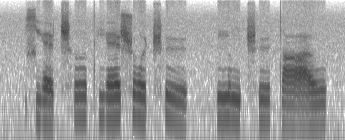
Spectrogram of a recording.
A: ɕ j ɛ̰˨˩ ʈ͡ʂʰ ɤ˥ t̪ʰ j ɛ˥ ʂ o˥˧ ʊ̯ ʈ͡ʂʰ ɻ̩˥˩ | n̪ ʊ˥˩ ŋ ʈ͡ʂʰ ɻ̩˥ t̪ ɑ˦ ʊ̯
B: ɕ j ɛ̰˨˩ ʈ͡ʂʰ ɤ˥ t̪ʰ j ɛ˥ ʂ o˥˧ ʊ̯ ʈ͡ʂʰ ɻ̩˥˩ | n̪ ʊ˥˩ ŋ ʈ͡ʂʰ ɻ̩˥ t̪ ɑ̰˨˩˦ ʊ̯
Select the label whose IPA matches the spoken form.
B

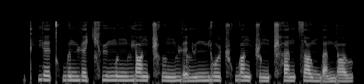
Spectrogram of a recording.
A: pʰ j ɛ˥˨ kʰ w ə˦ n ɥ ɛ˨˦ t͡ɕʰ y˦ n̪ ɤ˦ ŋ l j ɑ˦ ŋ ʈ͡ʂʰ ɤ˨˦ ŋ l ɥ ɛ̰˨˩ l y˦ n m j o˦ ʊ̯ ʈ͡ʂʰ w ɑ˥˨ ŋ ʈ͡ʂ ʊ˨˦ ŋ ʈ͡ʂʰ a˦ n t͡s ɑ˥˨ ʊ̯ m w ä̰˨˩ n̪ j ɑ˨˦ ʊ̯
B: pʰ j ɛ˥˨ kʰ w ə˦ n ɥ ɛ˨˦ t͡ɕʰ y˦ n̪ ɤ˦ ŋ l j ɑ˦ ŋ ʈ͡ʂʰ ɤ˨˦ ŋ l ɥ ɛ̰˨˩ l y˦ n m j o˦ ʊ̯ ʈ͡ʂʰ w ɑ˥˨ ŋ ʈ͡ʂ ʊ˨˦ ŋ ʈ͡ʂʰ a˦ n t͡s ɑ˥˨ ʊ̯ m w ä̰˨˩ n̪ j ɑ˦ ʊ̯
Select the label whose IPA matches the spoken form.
A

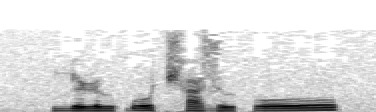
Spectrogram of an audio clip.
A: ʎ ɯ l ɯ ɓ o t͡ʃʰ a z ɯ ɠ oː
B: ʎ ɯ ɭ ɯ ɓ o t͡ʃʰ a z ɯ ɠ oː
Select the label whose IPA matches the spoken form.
B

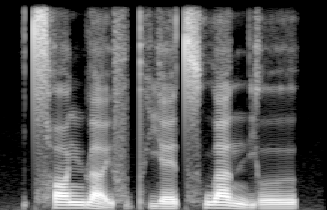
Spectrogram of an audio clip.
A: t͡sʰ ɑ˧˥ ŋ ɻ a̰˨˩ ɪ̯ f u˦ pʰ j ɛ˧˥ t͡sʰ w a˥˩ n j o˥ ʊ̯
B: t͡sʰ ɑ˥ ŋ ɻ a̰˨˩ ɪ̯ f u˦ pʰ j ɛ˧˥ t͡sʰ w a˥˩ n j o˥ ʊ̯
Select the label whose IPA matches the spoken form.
B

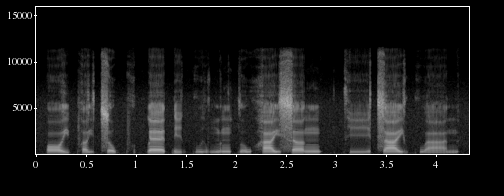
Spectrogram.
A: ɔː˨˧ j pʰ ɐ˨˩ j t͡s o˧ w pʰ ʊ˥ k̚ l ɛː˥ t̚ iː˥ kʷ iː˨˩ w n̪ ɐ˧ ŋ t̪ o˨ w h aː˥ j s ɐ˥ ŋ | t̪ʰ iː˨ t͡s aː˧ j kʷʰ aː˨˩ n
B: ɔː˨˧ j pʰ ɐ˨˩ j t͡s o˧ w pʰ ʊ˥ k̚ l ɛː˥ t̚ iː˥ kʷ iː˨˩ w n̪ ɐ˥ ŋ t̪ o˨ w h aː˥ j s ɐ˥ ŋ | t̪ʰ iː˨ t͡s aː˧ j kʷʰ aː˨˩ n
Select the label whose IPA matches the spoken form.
B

